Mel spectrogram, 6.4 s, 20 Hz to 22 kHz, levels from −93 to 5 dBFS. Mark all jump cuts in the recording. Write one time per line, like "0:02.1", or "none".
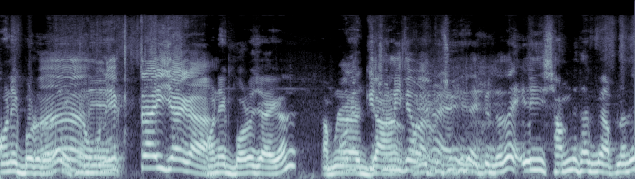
0:04.5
